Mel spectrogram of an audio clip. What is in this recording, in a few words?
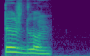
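"тӧждлун", Komi, female; audio dict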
